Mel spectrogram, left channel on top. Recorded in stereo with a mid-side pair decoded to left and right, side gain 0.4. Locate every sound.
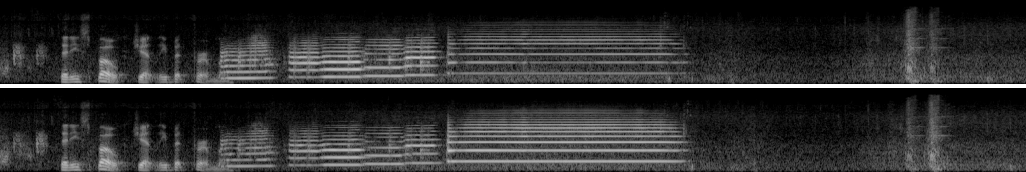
0.6 s a man speaking: straight ahead, 0.6 m
2.2 s a trumpet: 50° left, 1.2 m
4.5 s a trumpet: 60° right, 0.8 m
